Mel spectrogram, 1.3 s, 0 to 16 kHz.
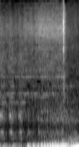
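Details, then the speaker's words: Ford ST170 with GSXR 750 ITBs and ME221 ECU, cold start after remapping cranking dwell and cold enrichment: brief cranking, catches within half a second and settles to an even, strong run; normal clean, quick cold start. "was a nice start that was a very nice start I can live with"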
